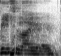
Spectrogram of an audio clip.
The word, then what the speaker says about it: vitiligo: With your vitiligo, is it vitiligo? Is that how you pronounce it? – Yeah, With, vitiligo.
